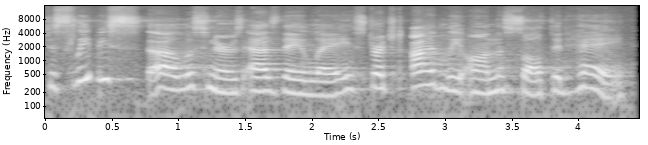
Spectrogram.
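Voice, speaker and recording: A woman from the bema team tests podium microphones during a live sound check, sometimes talking off mic or distant from it, on a hissy live stream. Her voice is medium in pitch with lively intonation, a sharp tone, and a slightly slow pace.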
